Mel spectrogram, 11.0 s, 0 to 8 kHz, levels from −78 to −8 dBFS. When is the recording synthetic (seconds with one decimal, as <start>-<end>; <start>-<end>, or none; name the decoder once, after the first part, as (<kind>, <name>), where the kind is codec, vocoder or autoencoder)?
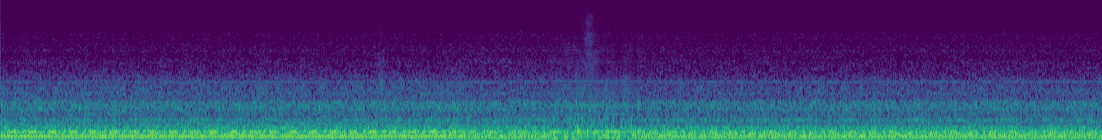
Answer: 5.5-6.4 (vocoder, Vocos)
